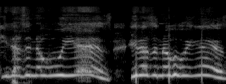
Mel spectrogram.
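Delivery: relieved and excited, high-pitched and fast.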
